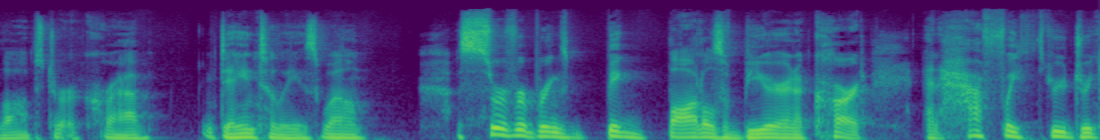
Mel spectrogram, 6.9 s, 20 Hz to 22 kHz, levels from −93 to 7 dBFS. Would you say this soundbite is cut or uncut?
cut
